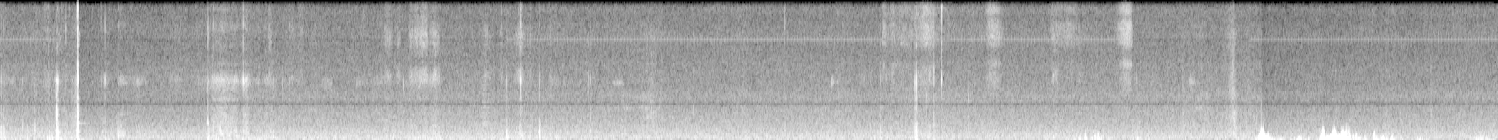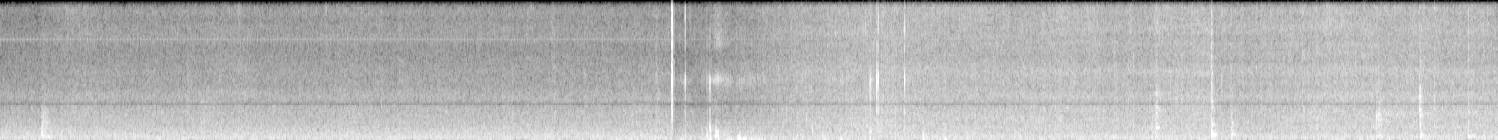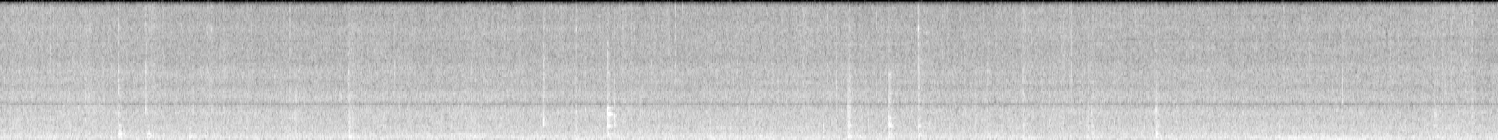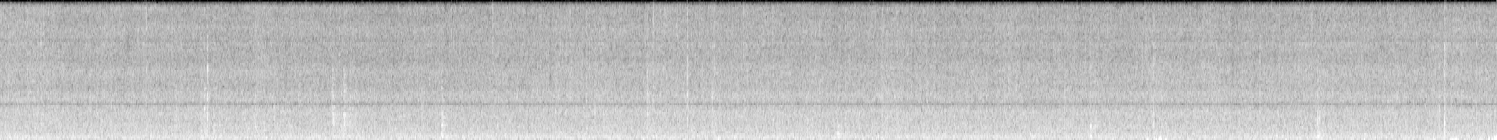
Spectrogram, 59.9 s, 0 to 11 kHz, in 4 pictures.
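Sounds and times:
small pops and clicks: 21.6 - 22.4
meat sizzling in a pan: 22.6 - 46.4.

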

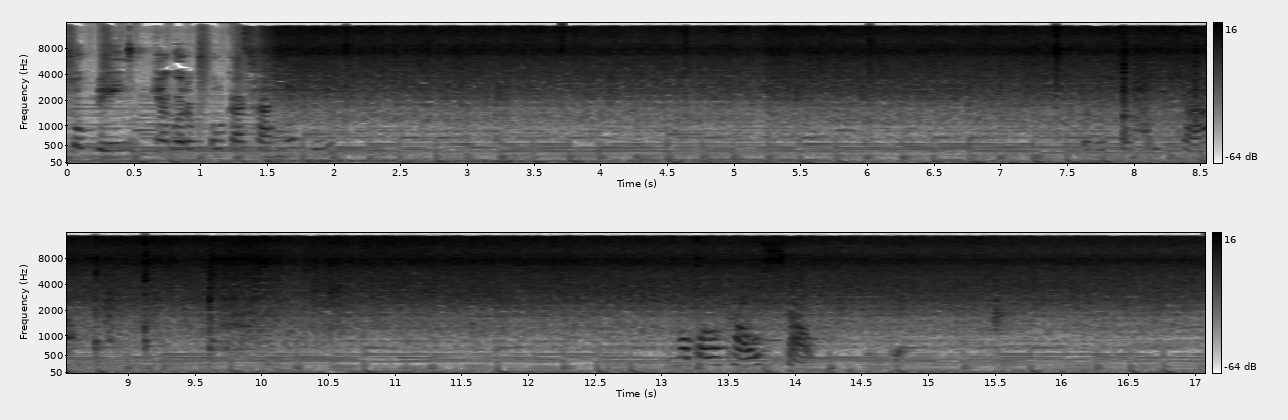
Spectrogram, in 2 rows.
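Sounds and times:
beef sizzling in a pan: 1.5 - 17.0
spoon scraping a pan: 7.7 - 10.8.

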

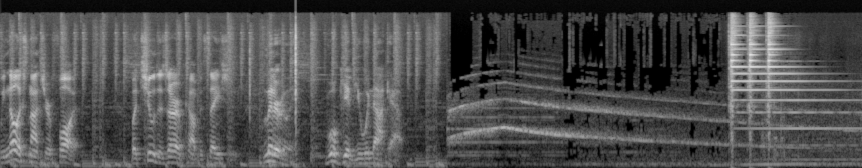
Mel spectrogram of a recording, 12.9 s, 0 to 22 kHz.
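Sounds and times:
siren-like tone: 6.7 - 12.9
bell ringing: 10.9 - 12.9.

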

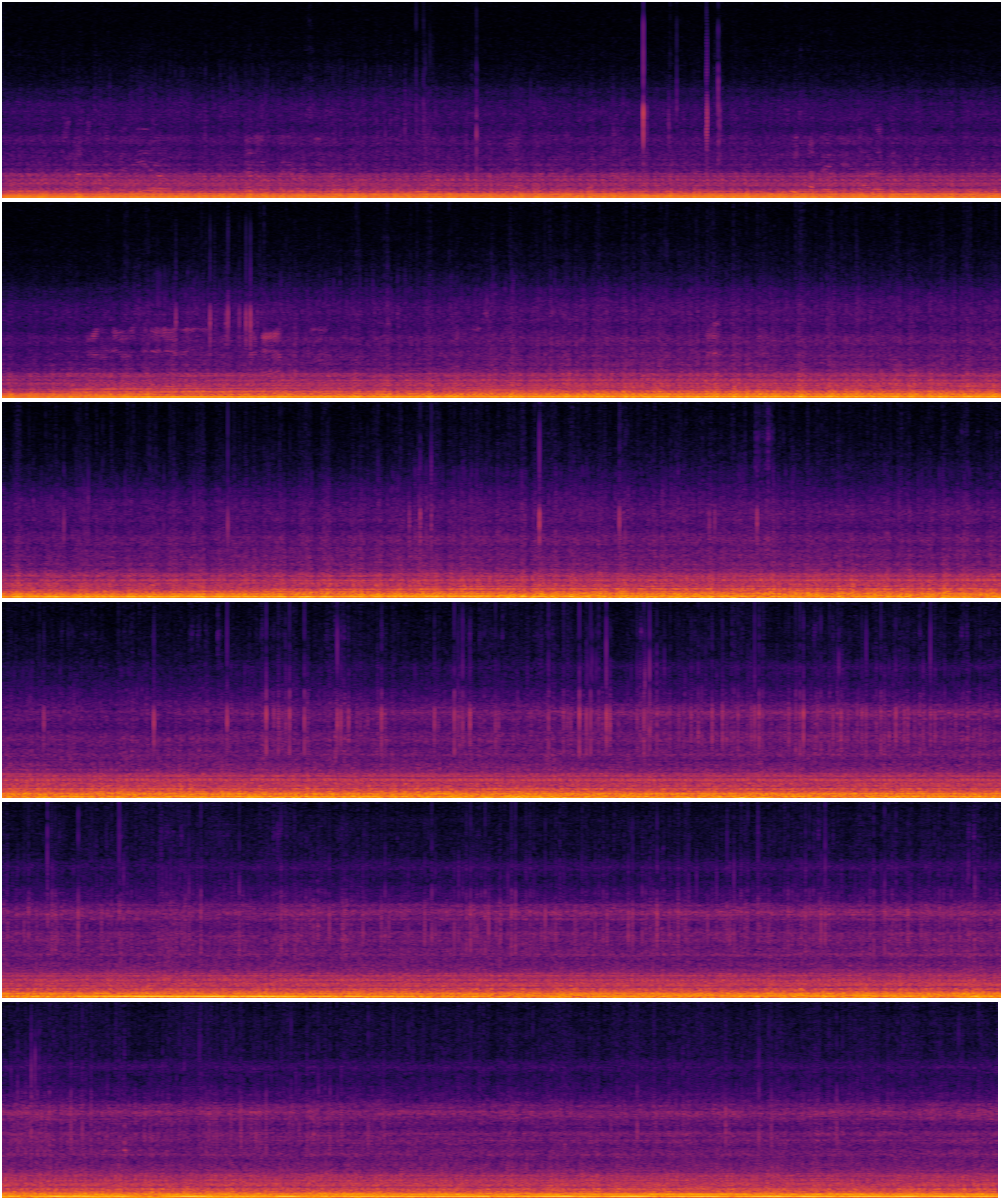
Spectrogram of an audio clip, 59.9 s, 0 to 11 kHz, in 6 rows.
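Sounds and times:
light aircraft engine running: 0.0 - 59.9.

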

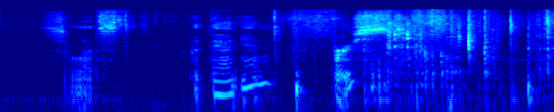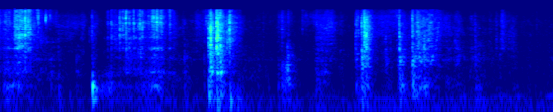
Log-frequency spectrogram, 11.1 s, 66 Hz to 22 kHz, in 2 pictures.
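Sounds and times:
paper rustling and scraping: 2.9 - 10.8.

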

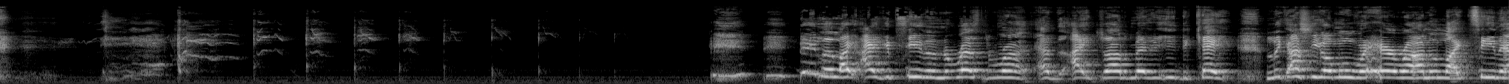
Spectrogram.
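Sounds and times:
woman laughing wheezily: 0.0 - 4.3, 7.1 - 8.0.

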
